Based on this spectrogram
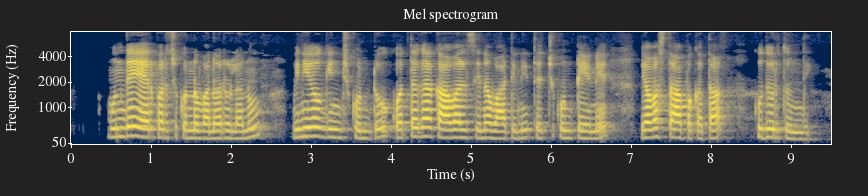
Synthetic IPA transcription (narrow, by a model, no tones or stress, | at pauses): mund̪e̞ːeːɾpɐɾɐt͡ʃukunːɐʋɐnɐɾulɐnu | ʋinijo̞ːɡiɲt͡ʃu̥kuɳʈuːkɔt̪ːɐɡaːkaːʋaːlɐsinɐʋaːʈinit̪e̞t͡ʃːu̥kuɳʈe̞ːne̞̰ː | ʋjɐʋɐst̪ʰaːpɐkɐt̪ɐ | kud̪uɾut̪und̪i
